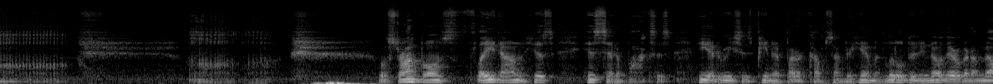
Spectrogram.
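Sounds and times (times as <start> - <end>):
person imitating snoring: 0.0 - 1.1, 1.8 - 3.1
speech: 3.8 - 9.9.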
